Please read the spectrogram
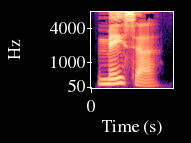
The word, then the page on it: mesa: British English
